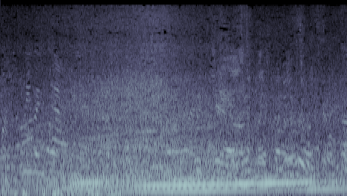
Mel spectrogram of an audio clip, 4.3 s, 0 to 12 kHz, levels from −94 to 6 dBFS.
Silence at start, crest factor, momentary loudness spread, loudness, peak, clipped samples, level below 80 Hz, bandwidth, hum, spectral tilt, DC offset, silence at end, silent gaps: 0 s; 14 dB; 6 LU; -28 LUFS; -14 dBFS; under 0.1%; -36 dBFS; 11.5 kHz; none; -6.5 dB/octave; under 0.1%; 0 s; none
